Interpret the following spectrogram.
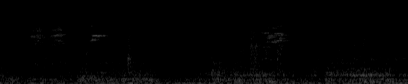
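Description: Near silence, with a few faint, brief scratchy rustles.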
